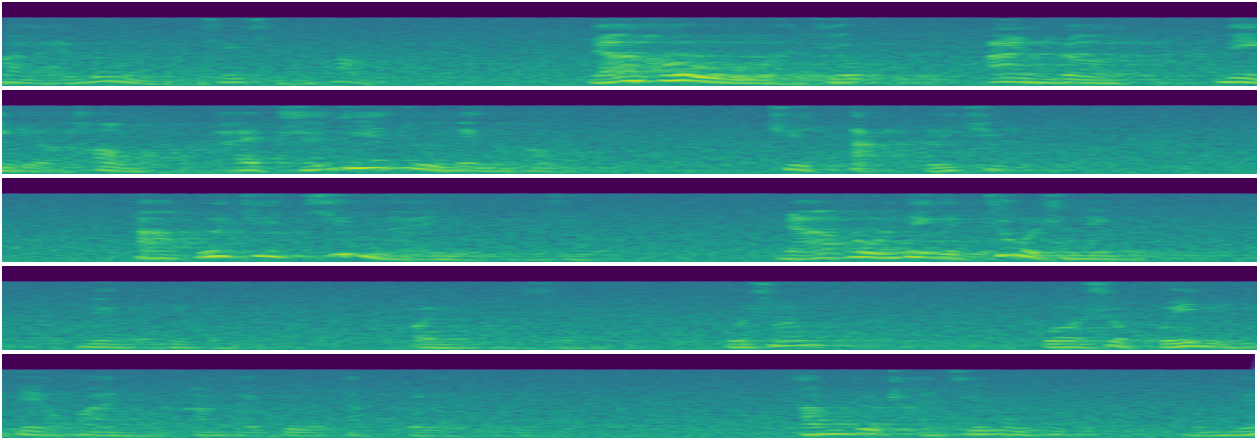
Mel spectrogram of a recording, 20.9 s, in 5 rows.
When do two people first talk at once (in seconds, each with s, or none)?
none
